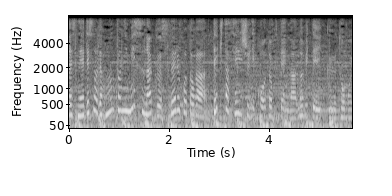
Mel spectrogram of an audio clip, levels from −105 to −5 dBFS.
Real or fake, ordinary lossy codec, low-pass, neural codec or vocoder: fake; none; 7.2 kHz; vocoder, 22.05 kHz, 80 mel bands, Vocos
